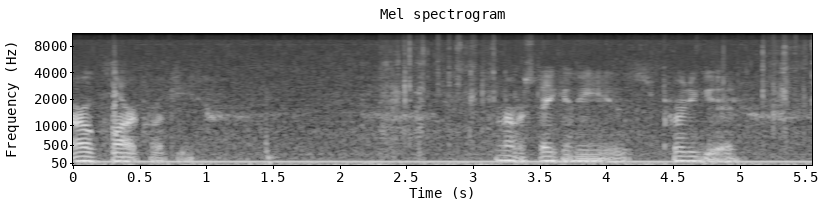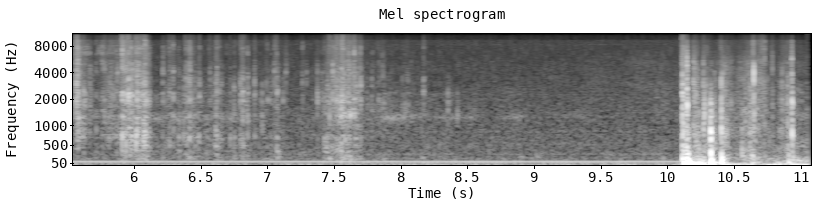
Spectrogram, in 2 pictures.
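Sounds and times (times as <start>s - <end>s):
low electrical hum: 0.0s - 11.0s
wrapper crinkling: 2.3s - 3.3s, 5.2s - 8.5s
wrapper ripping open: 5.2s - 8.3s.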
